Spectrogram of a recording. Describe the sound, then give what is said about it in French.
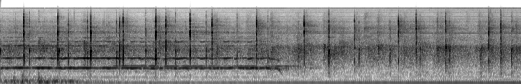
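Applause and cheering from a church audience during worship: steady clapping mixed with scattered voices and sharp tonal accents, moderately faint, with a sustained tone fading out about halfway through. “Est-ce que nous pouvons bien acclamer pour notre Dieu?”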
